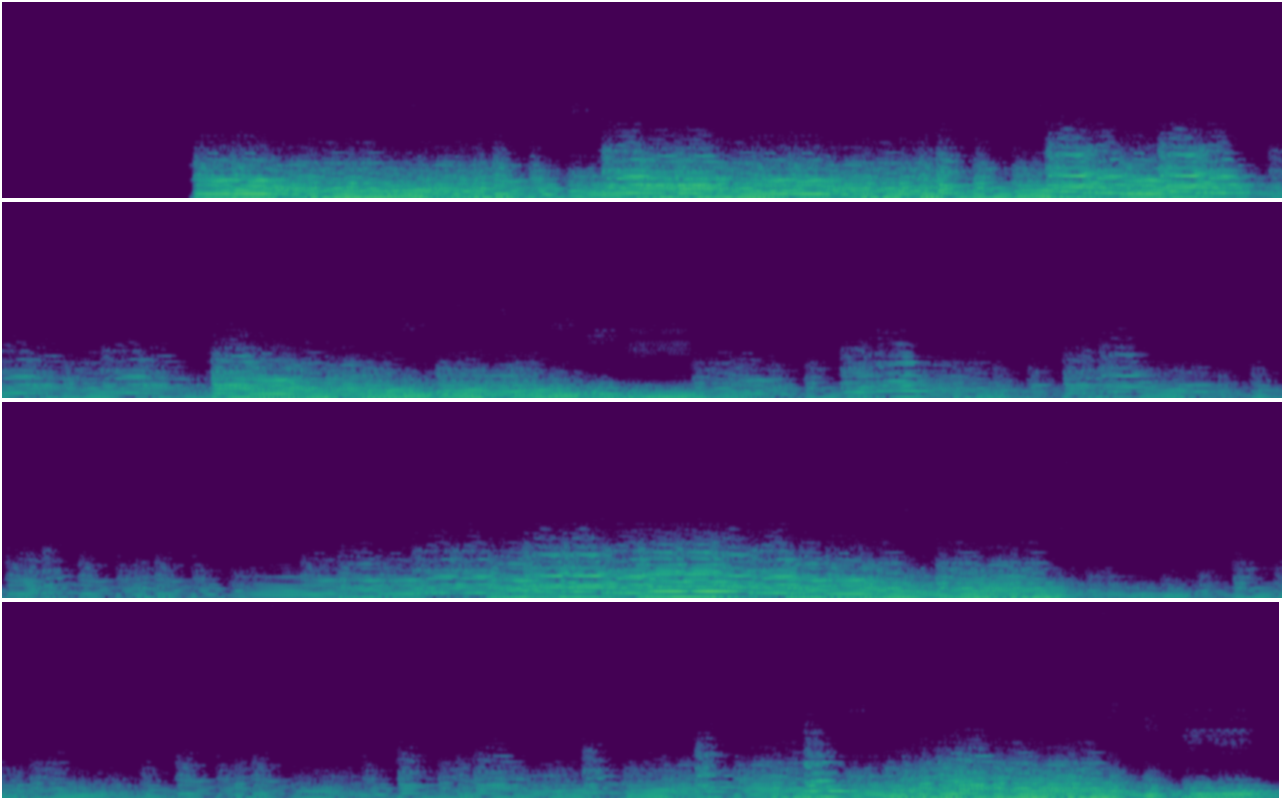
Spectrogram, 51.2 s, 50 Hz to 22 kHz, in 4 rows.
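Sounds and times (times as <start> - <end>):
bass clarinet playing slowly: 1.9 - 37.3, 42.0 - 51.1.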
